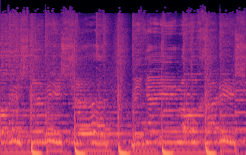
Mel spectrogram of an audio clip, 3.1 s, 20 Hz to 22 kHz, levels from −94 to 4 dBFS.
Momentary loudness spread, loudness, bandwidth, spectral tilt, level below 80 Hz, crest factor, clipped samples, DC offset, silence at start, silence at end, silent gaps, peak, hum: 2 LU; -24 LUFS; 19.5 kHz; -4 dB/octave; -30 dBFS; 10 dB; under 0.1%; under 0.1%; 0 s; 0 s; none; -14 dBFS; none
